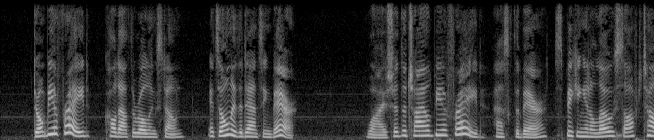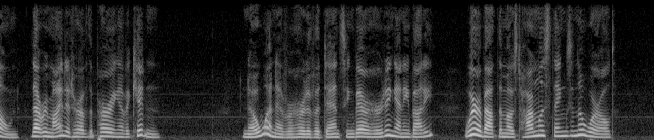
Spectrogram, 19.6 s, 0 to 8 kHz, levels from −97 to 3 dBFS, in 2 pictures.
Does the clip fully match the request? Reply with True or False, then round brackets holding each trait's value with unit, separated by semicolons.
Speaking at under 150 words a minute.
False (170 wpm)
